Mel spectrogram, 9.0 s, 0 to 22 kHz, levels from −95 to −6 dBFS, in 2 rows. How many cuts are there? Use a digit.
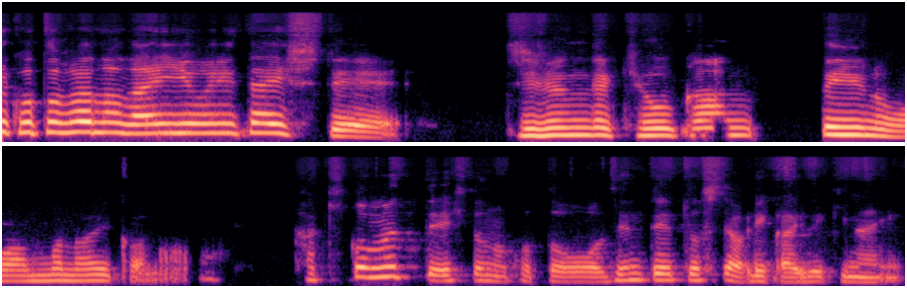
0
